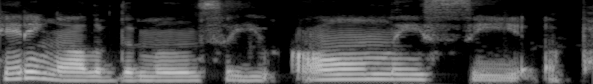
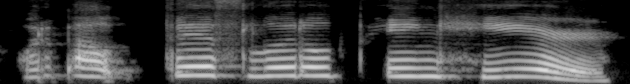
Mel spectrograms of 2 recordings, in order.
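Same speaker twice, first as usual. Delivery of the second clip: much higher, louder mock-excited question; playful discovery; 10 semitones higher, 5 dB louder than usual. Teacher asks class about a small find, playful discovery. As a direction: pitch it way up, as if you just spotted it.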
